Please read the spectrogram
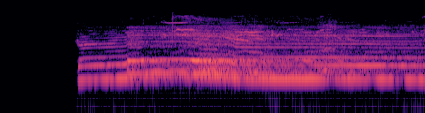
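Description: Wolves howling together: long, held notes overlapping, starting a little under a second in, with a second, higher howl joining soon after.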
